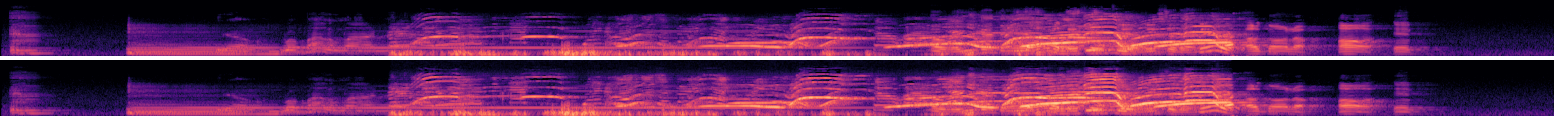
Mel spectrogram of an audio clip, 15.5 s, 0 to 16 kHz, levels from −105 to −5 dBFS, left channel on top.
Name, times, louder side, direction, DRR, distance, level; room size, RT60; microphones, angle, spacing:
voice 1, 0.1-0.4 9.3-12.0, equal, 85° left, 4 dB, 2.7 m, -39 dB
sound 1, 1.3-9.2, right 2 dB, 10° left, 0.9 m, -51 dB
voice 2, 2.1-4.2 12.7-12.8, left 2 dB, 55° left, 7 dB, 1.7 m, -51 dB
sound 2, 3.9-12.3, right 5 dB, 90° right, 0.9 m, -28 dB
voice 3, 10.1-11.6 12.0-13.0 13.4-14.1, left 1 dB, 35° left, 9 dB, 1.2 m, -38 dB
25.5 x 25.0 x 7.8 m, 0.78 s
head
